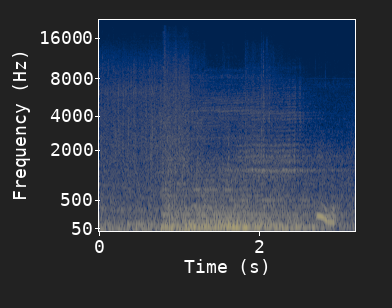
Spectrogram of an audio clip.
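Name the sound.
Incendio fire spell lighting pyres in a video game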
